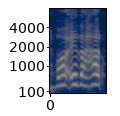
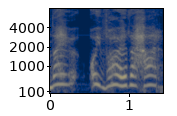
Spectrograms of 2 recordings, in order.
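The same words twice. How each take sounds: First: Softer, higher baffled question; a healed man stunned by his own back, softer and higher; stunned repeat. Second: Softer, higher stunned exclamation; mock astonishment. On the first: Retold or imitated. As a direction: ask it again in disbelief. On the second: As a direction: sound caught off guard by what is happening to you. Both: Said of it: "han var helt sjokka".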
